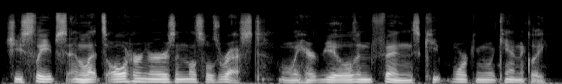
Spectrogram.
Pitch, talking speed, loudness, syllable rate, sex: 110 Hz, 190 wpm, -16 LUFS, 4.9 syllables/s, male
